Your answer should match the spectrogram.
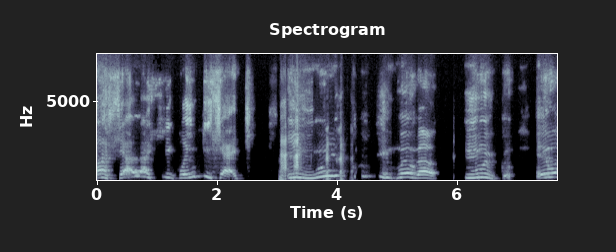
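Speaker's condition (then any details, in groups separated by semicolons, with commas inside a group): Cerebral palsy; physical disability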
